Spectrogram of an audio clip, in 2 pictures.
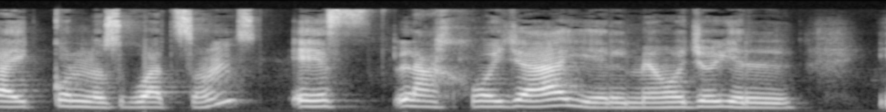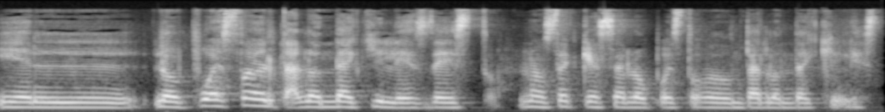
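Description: Here a woman speaks at a medium pitch and a moderate pace. Her tone is dark and mellow, and her intonation is monotone and flat. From Mexico, Playa del Carmen. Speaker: course participant. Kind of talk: group conversation. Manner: soft-spoken.

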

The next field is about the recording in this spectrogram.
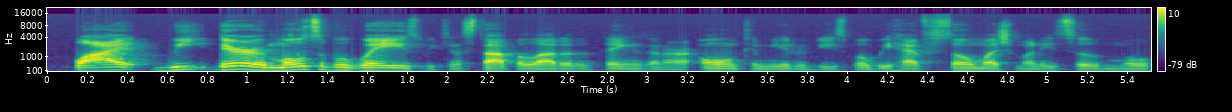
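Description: A man with an American accent and an unremarkable speaking voice talks at a fairly quick pace in a fairly low pitch. The recording is very clean, with a silent background. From Chicago, US. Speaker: podcast co-host. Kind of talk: casual chat.

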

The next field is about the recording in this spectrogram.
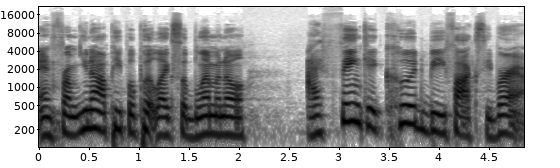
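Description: A woman with a plain, everyday voice, fairly low pitch, ordinary pitch variation, moderate pace and very even loudness. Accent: American. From US Midwest. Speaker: podcast host. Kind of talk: casual chat.

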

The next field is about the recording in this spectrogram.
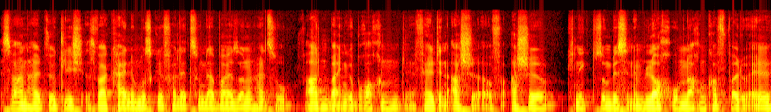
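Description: A man with an unremarkable speaking voice talks at a fairly quick pace with hardly any pauses, his pitch fairly low and its variation ordinary. The recording is very clean, with a silent background. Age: 20s. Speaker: youth football coach. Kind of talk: casual chat.

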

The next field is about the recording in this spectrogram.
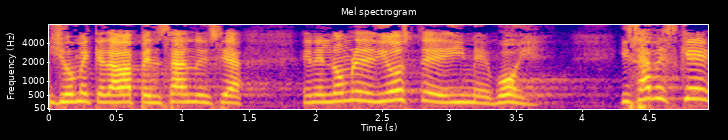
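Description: A woman's voice is raised and projected, with a bright, sharp tone. She keeps a moderate pace. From Mexico, Culiacán, Sinaloa. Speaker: network marketing business speaker. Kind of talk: motivational talk.

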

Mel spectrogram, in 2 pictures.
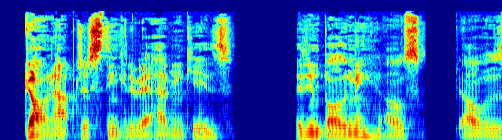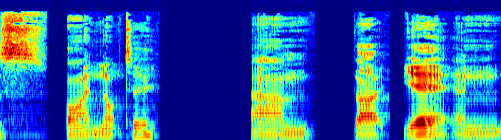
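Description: A man with an Australian accent, very deep and low in pitch, at a moderate pace with ordinary pitch variation, on a very clean recording with a silent background. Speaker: father, guest on parenting podcast. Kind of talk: casual chat.

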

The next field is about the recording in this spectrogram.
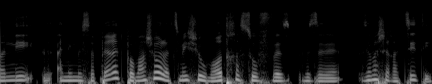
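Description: A woman speaks with a dark, mellow tone, lively intonation and a moderate pace. The sound is dry and close with no echo, on a very clean recording with a silent background. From Israel, Mitzpe Ramon. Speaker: musician and preschool teacher. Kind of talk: casual interview chat.

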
